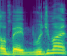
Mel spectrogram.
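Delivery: relaxed, easygoing, casual, offhand. Explaining how the tone of a pet name matters, said casually. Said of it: "it's a casual, like".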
